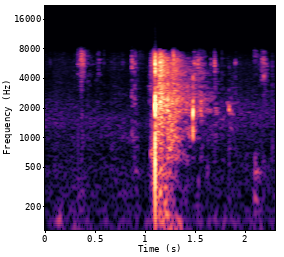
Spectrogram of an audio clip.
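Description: A single loud, sharp crack about a second in, dying away over a fraction of a second, with a few faint clicks around it.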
